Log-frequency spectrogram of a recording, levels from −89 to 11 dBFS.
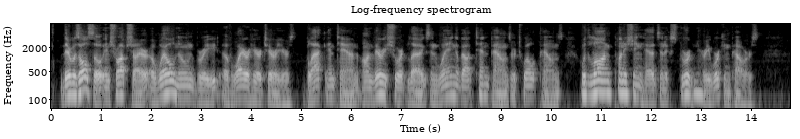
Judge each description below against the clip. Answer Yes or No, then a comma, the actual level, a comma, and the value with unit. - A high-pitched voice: No, low, 105 Hz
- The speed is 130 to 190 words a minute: Yes, average, 145 wpm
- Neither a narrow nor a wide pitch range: No, wide, 8.3 semitones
